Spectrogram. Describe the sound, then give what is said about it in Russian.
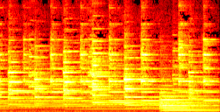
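Church bells peal continuously in a dense, overlapping ring, with repeated strikes about every half second layered over a sustained resonant hum, loud, with no voices, during an Easter night cross procession around the church. “Крестный ход совершается вокруг храма при непрерывном колокольном звоне и пении «Воскресение Твое, Христе Спасе, ангелы поют на небеси, и нас на земле с подоби чистым сердцем Тебе славите».”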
